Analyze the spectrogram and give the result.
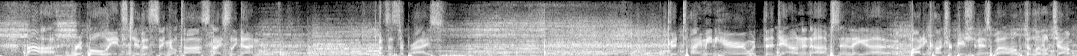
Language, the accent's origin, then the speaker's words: English; Los Angeles, California, United States; I'm from Los Angeles.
